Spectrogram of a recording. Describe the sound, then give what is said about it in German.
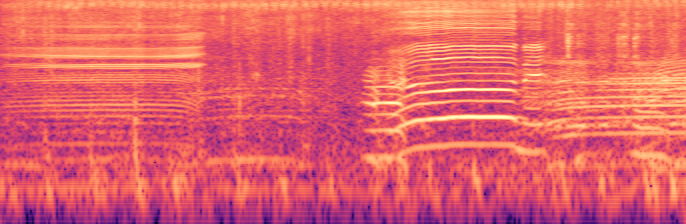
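A farmer calls out to his cows across an open pasture with a loud, drawn-out cry that rises and holds. Fainter calls come before it, over a soft buzzing outdoor background. “So ruft … seine Kühe.”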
